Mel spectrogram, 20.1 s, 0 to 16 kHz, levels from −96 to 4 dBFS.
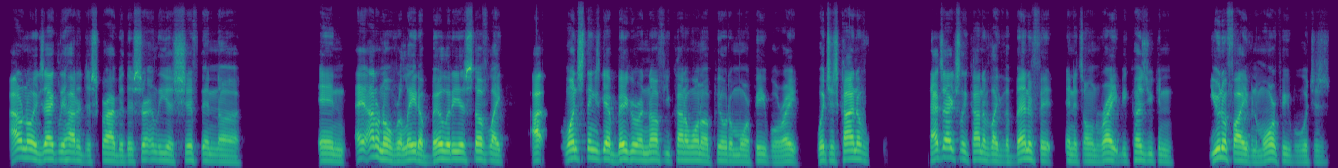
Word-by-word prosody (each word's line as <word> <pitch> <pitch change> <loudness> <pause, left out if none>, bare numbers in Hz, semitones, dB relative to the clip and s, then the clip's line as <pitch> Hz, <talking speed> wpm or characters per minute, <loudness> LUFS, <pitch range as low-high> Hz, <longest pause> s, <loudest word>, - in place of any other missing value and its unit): I - - +2
don't 160 0 +3
know 155 -2 +4
exactly 130 +1 +2
how 125 -1 +2
to 120 - -4
describe 105 +2 -1
it, 100 - -7
there's 105 -1 -3
certainly 125 0 -4
a 105 - -4
shift 125 +3 -4
in, 110 -2 -5
uh 95 -3 -4 1.2
in 110 -4 -1 0.2
a 150 - +2
I 180 - +2
don't 180 -5 +2
know, 130 -4 +4
relatability 130 +4 +3
and 130 -2 +3
stuff, 130 -2 +3
like, 105 -4 -1 0.4
I - - +5 0.3
Once 150 +1 +2
things 150 -3 -1
get 135 -7 +2
bigger 130 0 +4
enough, 125 0 0
you 115 - -12
kinda 125 0 0
wanna 120 -1 0
appeal 115 +2 -3
to 105 - -3
more 100 -2 -4
people, 105 -5 -7
right? 100 +2 -1 0.3
Which 115 +1 -2
is 115 -2 -5
kind 140 +2 +5
of 120 -6 -3 0.9
That's - - +2
actually 155 -4 +1
kind 130 +3 0
of 115 -3 -4
like 105 -3 -2
the 95 - -7
benefit 115 +3 0 0.2
in 110 -3 -5
its 100 0 -9
own 105 -2 -5
right 120 +3 +2
because 110 +3 -4
you 110 0 -9
can 95 -5 -11 0.5
unify 135 -8 +4
even 95 -3 -5
more 115 +7 0
people, 100 -4 -10
which 95 0 -10
is 90 -1 -16
115 Hz, 180 wpm, -23 LUFS, 105-130 Hz, 1.2 s, I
